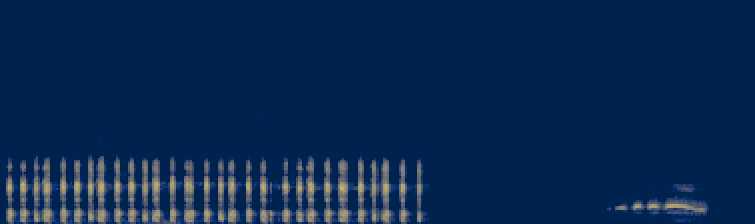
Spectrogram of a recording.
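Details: Hunting decoy chukar partridge calling: a fast, steady run of about twenty-five clucking chuck notes over four seconds, then silence and a short, rising-then-falling whistled note at the end.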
